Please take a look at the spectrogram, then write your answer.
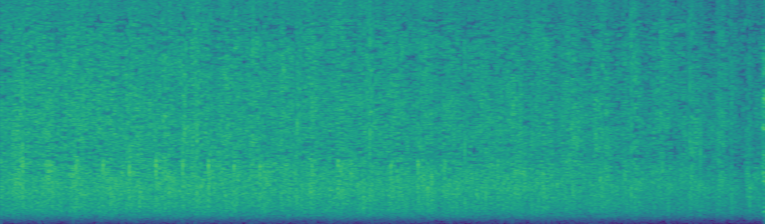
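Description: Sustained applause from an audience at a county address, dense continuous clapping holding at an even level for nearly eight seconds with no voices rising above it.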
